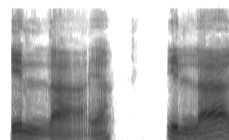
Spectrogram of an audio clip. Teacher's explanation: lam bertasdid itu ditahannya jangan ee terlalu lama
